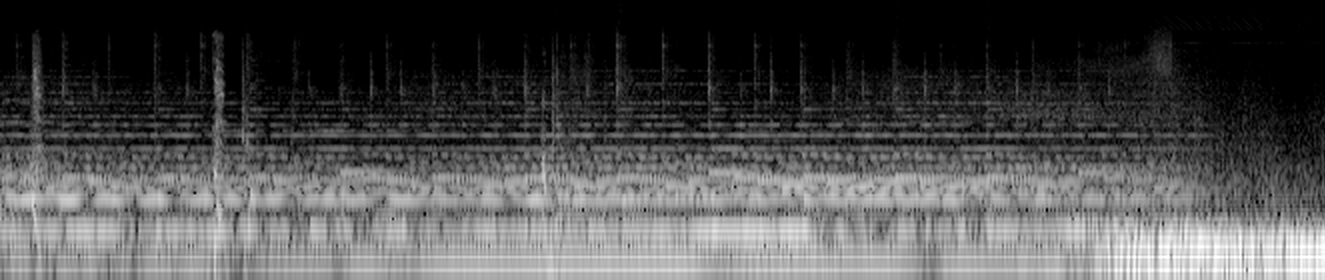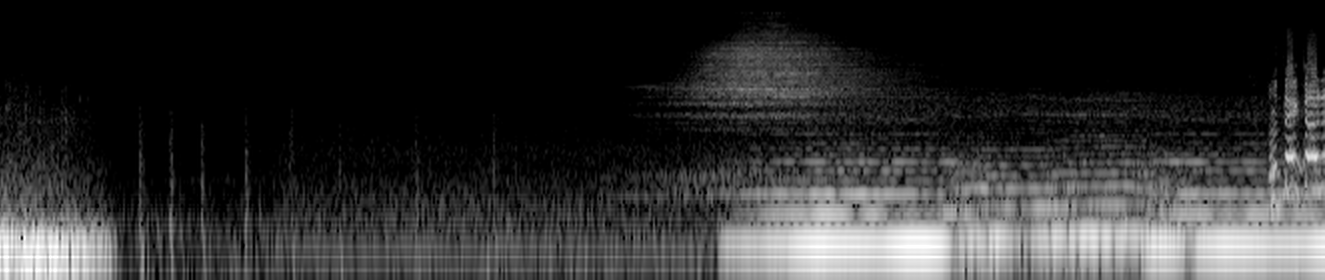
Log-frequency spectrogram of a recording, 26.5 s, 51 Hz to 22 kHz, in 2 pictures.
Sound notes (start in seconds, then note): 1.6 groans; 11.4 fire crackling; 14.5 footsteps padding; 20.2 heavy music playing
